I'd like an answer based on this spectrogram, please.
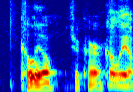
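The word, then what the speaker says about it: Khalil Shakir: Hollins, I'm going to say his name wrong. I think Sharif, right? Khalil Shakur.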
